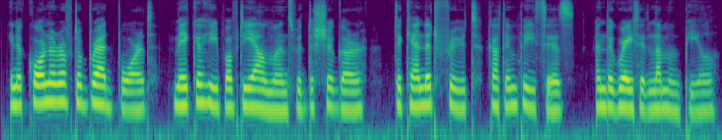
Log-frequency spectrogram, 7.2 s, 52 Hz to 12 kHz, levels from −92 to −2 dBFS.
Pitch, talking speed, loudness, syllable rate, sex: 190 Hz, 225 wpm, -18 LUFS, 5.3 syllables/s, female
